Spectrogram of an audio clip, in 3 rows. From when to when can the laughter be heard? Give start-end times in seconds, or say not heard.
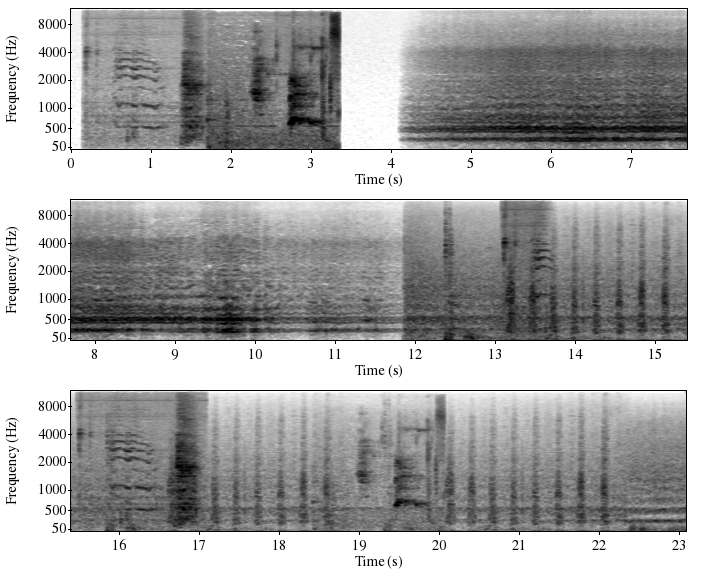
not heard.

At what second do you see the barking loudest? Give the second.
3 s.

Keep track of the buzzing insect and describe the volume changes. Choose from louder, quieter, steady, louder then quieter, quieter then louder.
quieter.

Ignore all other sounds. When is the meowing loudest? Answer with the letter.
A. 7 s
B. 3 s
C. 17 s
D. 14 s
C.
